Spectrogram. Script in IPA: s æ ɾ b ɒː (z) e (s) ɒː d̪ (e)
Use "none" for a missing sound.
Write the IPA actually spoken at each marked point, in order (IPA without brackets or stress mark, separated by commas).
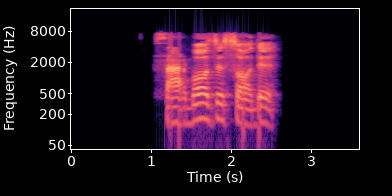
z, s, e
